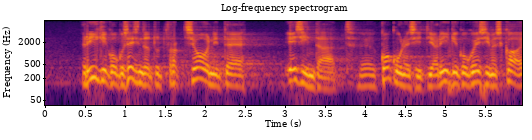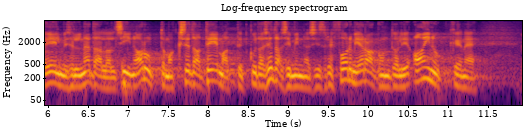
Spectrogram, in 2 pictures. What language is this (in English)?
Estonian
